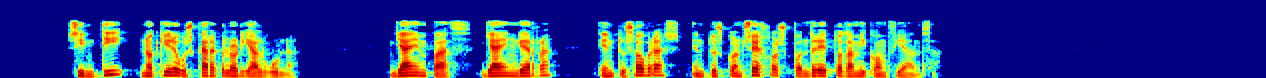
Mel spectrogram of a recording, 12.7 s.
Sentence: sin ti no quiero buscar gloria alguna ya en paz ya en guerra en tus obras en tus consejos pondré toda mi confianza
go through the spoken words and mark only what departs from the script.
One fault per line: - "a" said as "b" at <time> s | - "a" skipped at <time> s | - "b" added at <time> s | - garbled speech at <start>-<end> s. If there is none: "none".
none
